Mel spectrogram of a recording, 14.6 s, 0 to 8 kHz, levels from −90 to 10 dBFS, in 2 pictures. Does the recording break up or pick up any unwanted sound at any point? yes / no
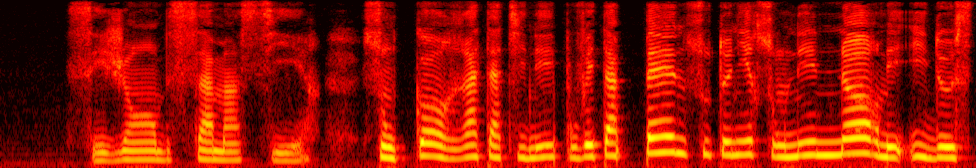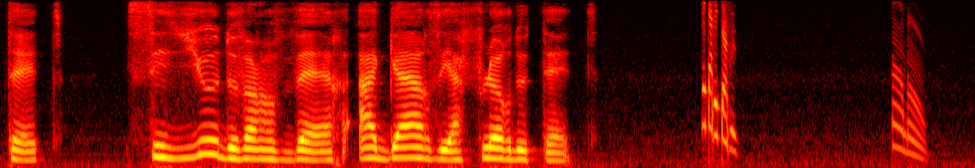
yes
